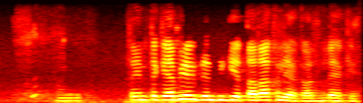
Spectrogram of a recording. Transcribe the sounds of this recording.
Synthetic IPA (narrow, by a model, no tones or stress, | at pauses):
t̪oɪnt̪ekɛːpʰiekzɪ̃nd̪əɡiet̪aɾakʰljakəɾlɛːke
